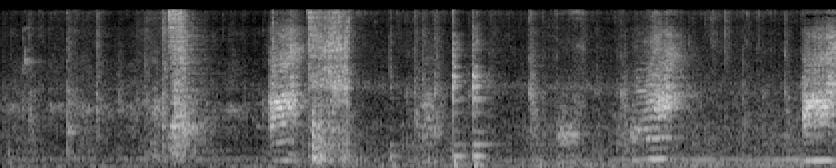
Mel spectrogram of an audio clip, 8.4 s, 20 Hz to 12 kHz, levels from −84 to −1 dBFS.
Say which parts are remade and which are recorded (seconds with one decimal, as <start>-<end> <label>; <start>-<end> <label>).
0.0-8.4 recorded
